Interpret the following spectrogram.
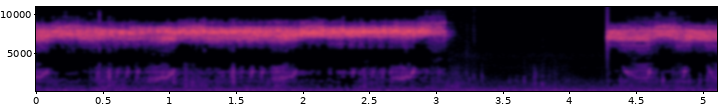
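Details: Cicada song, a steady high-pitched shrill buzz that holds for about three seconds, stops abruptly for just over a second of near silence, then resumes at full strength; faint lower chirping sits underneath.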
